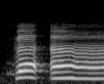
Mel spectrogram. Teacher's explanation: اوپر رخاوا کیجیے، بحر، فا پھر فا میں پہلے ساؤنڈ کیجیے، حمزہ شدید، نون کے اوپر اخفا ، فَأَنْجَيْنَاكُمْ، کاف کے پر ضمہ، ہونٹوں کو گول کیجیے، میم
